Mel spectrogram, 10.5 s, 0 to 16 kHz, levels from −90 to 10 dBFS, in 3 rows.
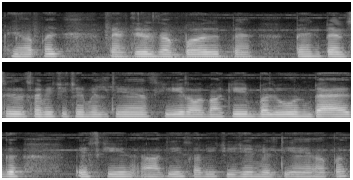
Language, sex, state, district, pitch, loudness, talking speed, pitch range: Hindi, male, Uttar Pradesh, Hamirpur, 140 Hz, -18 LUFS, 130 wpm, 135-140 Hz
